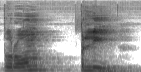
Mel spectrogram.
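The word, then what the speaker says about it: promptly: ही प्रोम्पली, T silent हो जाता है इसमें, ठीक है ना, इसलिए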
